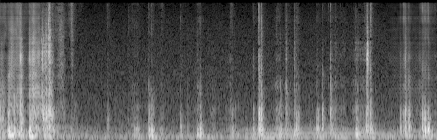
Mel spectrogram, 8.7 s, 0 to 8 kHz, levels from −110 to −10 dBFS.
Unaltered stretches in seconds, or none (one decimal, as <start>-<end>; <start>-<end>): 0.8-7.8

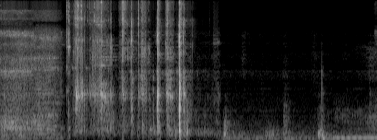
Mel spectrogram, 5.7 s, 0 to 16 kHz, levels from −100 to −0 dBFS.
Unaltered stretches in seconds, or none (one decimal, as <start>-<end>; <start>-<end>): 0.5-1.8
